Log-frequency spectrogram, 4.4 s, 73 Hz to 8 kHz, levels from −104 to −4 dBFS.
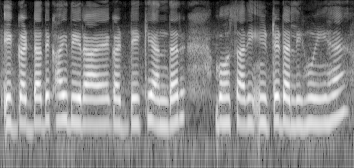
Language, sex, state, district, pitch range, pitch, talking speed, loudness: Hindi, female, Bihar, Jahanabad, 255-275 Hz, 260 Hz, 205 wpm, -14 LUFS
